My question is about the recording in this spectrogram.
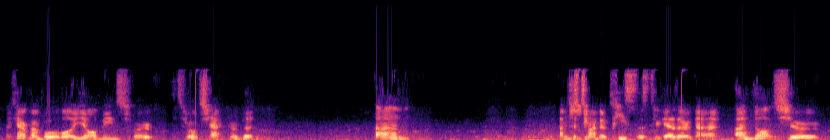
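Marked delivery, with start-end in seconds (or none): none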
